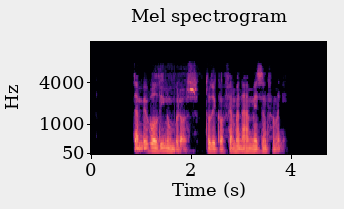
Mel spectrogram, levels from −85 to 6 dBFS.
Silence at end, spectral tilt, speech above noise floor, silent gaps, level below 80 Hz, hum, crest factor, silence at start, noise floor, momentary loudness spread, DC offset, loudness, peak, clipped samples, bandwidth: 0.85 s; -6.5 dB/octave; over 70 dB; none; -48 dBFS; none; 18 dB; 0.85 s; under -90 dBFS; 9 LU; under 0.1%; -21 LUFS; -4 dBFS; under 0.1%; 7.8 kHz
